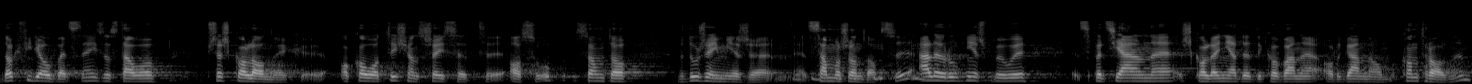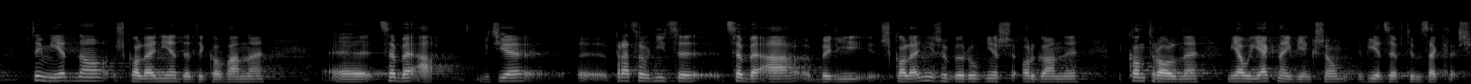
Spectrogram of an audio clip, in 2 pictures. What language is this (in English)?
Polish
